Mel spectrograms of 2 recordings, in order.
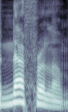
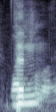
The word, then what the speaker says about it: Nephilim: The original Sumerian are the they call them the how do you say, the Nephilim, right? Nephilim, yeah.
